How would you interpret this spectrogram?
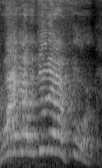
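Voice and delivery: high, loud mocking whine; mock whiny retort. Mocking a sister's reply, high loud whine. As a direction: squeal it like a sassy sister. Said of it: "It's like".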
